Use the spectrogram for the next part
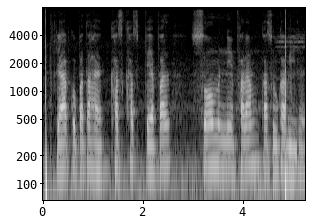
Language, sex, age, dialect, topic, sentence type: Hindi, male, 18-24, Awadhi Bundeli, agriculture, statement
